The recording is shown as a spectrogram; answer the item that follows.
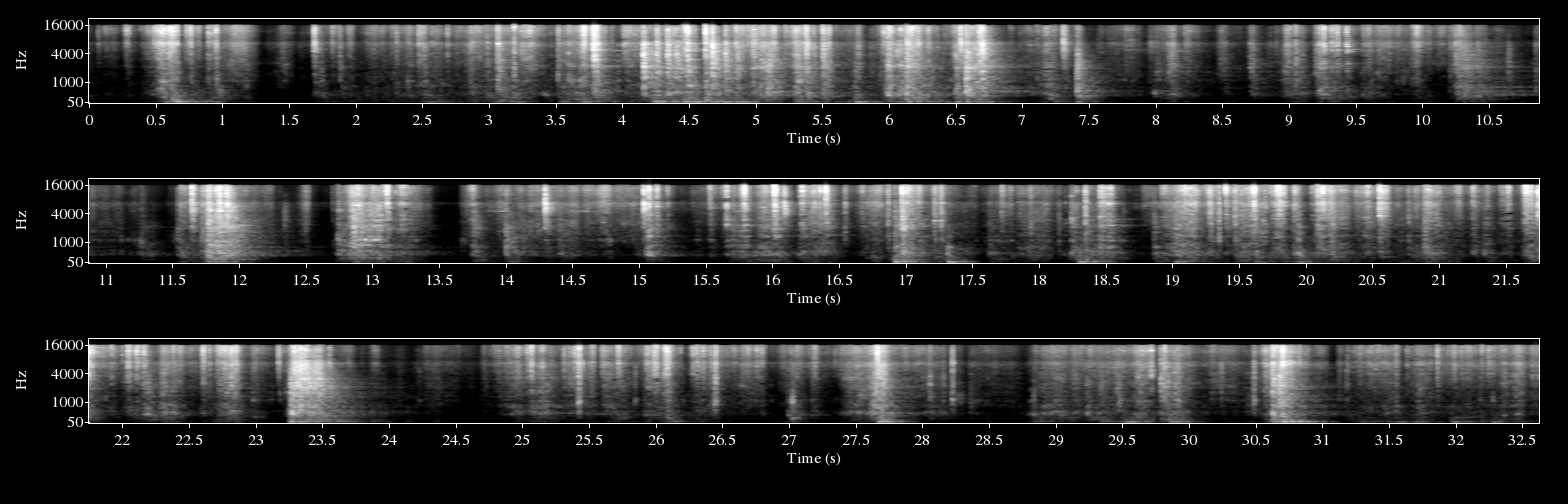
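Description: Flat steel coil spring of a roller-shutter pulley scraping and rubbing against the metal drum as it is wound in by hand, in irregular bursts with a few sharper clacks.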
